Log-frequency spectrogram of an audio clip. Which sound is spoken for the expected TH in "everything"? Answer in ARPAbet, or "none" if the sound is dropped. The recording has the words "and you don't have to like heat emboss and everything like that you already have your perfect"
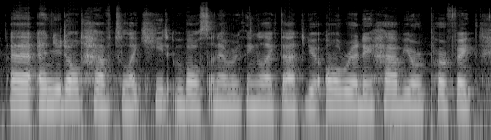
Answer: TH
